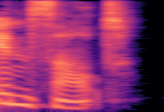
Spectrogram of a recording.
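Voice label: "insult", British English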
